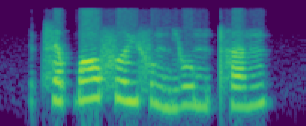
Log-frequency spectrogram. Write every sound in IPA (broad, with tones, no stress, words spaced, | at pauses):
t͡sɐ˧p̚ɔː˥fɵ˧ɥfʊ˨˩ŋ juː˨˩mt̪ʰɐ˨˧ŋ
